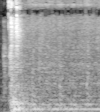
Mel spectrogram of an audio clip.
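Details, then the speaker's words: Maytag direct-drive top-load washer, fourth test load, full water level: steady low motor hum with strong, even agitator kick back and forth, no grinding or knocking; normal washer agitation. "you can hear the agitator running a nice strong agitator kick to it which is the motion of this running kicking back running kicking back which vortexes those clothes along these fins down the bottom fins and back up the side"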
